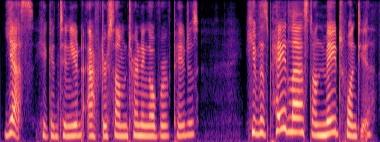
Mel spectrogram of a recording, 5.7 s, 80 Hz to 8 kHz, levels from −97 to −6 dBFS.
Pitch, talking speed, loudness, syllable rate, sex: 235 Hz, 170 wpm, -20 LUFS, 4.6 syllables/s, female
